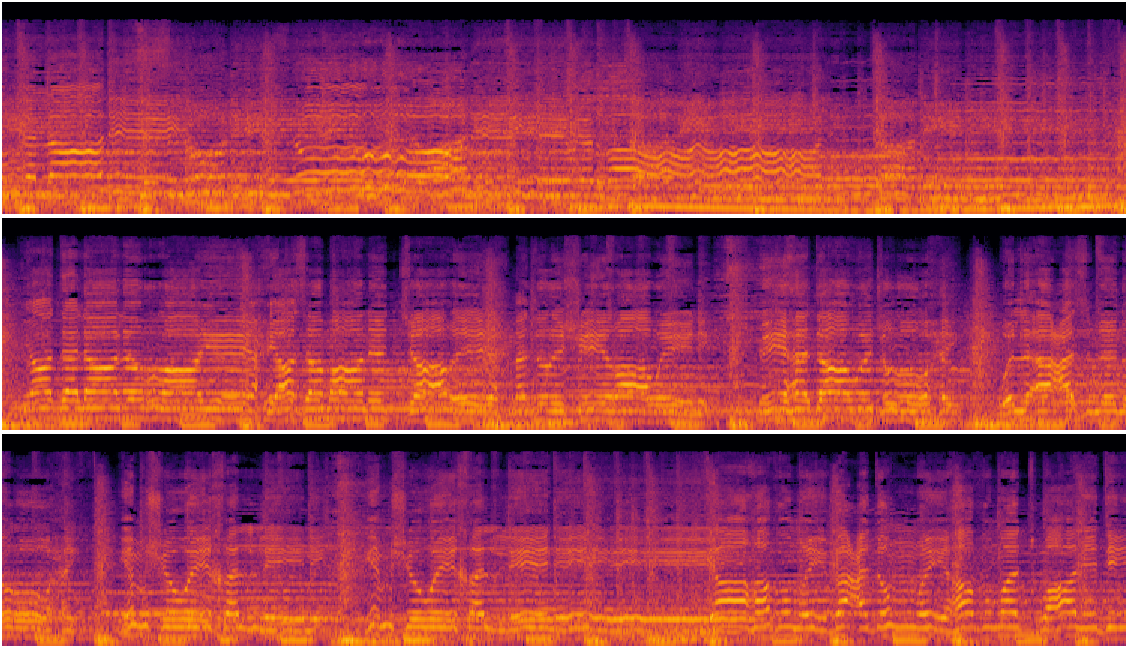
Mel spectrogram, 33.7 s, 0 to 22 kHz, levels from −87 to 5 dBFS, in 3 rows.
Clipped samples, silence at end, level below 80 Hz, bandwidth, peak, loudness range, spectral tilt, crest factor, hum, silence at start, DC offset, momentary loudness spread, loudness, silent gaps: under 0.1%; 0 s; -26 dBFS; 16.5 kHz; -2 dBFS; 3 LU; -5 dB/octave; 14 dB; none; 0 s; under 0.1%; 5 LU; -16 LUFS; none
